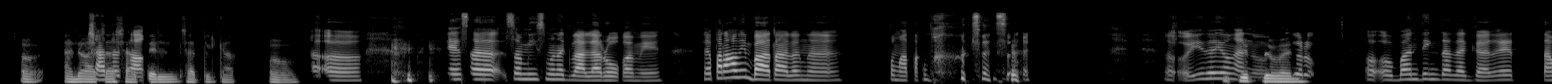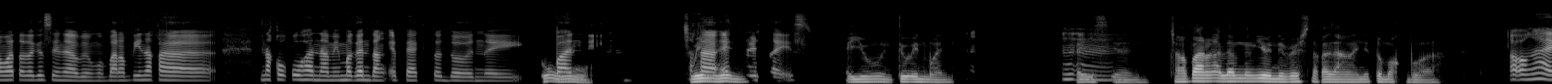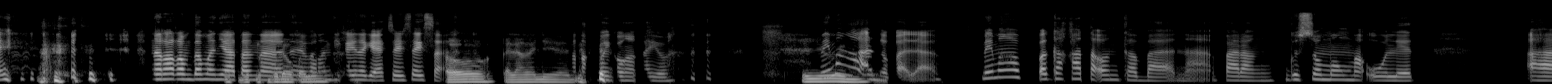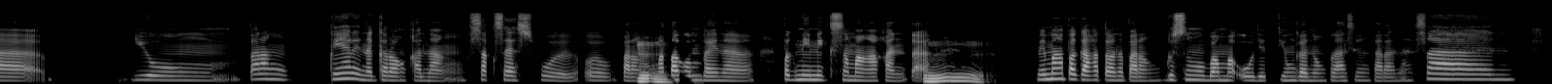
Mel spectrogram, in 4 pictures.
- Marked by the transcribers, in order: teeth sucking; laugh; laughing while speaking: "tumatakbo kung saan-saan"; tapping; other background noise; laugh; wind; teeth sucking; giggle; chuckle; giggle
- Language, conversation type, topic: Filipino, unstructured, Ano ang pinaka-nakakatuwang nangyari sa iyo habang ginagawa mo ang paborito mong libangan?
